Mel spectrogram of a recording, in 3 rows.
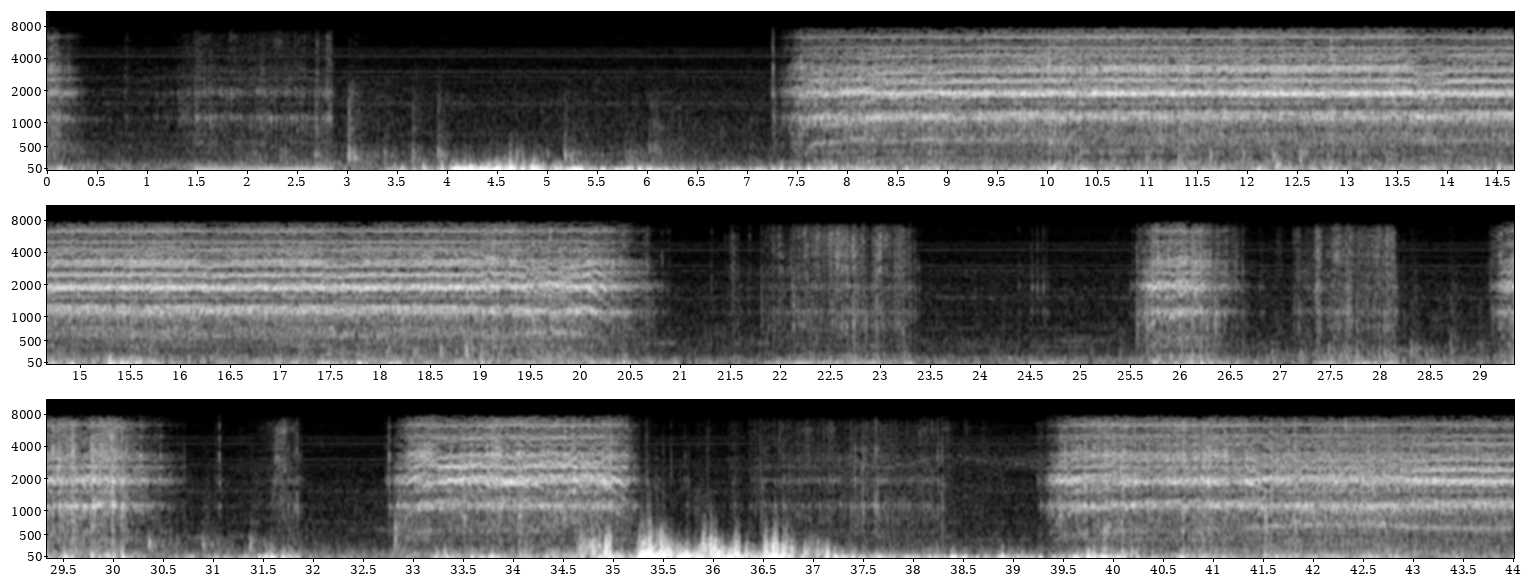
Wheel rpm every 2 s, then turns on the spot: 10, 20, 0, 20, 160, 160, 160, 160, 160, 160, 30, 10, 20, 20, 50, 20, 70, 100, 20, 30, 160, 160.
0-4 22-24 26-28 36-38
